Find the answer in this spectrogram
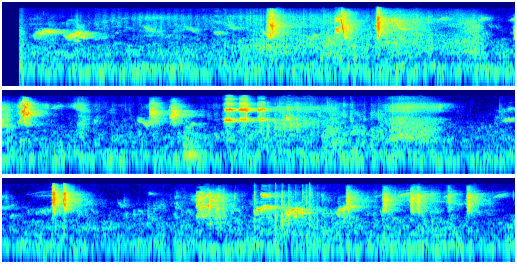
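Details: Village weaver (Ploceus cucullatus) at Sunbird Lodge near Lake Elmentaita, Kenya, giving harsh, buzzy chattering notes in uneven bursts, some rapid and sizzling, with a faint low hum underneath.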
